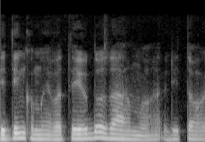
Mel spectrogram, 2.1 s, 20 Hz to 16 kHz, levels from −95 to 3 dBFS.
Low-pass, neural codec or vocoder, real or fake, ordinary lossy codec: 10.8 kHz; codec, 24 kHz, 0.9 kbps, WavTokenizer, medium speech release version 2; fake; Opus, 64 kbps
